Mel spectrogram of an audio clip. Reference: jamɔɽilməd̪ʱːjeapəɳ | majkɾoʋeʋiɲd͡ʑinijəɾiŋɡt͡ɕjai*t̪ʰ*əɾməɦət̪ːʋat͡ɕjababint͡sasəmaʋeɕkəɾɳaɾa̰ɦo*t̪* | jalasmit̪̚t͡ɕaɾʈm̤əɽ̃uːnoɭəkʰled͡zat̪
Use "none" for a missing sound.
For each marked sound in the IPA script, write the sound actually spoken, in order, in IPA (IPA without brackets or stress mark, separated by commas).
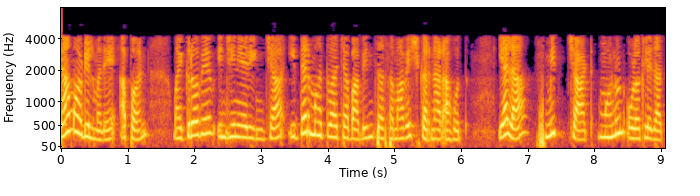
t̪, t̪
